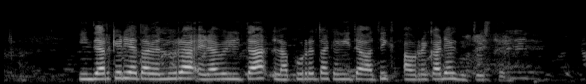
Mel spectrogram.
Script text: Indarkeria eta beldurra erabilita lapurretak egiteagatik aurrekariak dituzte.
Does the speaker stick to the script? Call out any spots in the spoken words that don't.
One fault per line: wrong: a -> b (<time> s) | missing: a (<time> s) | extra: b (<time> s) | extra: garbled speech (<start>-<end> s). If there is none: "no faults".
no faults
